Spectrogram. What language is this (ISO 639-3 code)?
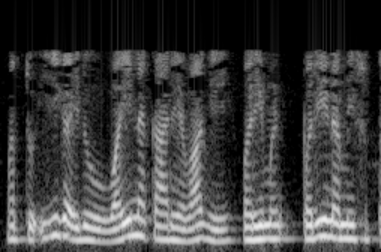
kan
